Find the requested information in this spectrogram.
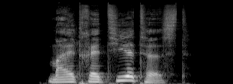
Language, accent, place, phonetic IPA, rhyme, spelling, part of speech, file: German, Germany, Berlin, [maltʁɛˈtiːɐ̯təst], -iːɐ̯təst, malträtiertest, verb, De-malträtiertest.ogg
- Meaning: inflection of malträtieren: 1. second-person singular preterite 2. second-person singular subjunctive II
